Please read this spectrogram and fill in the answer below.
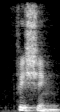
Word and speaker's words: phishing: is right fishing interesting why it's got ph i don't know why it uses ph but this pronunciations like fishing i think it literally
